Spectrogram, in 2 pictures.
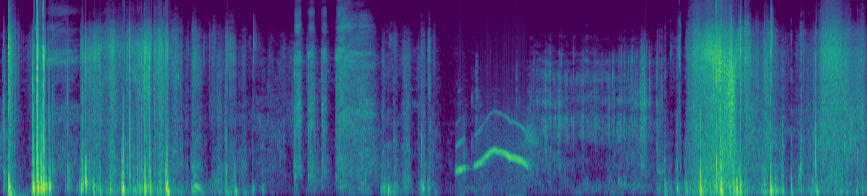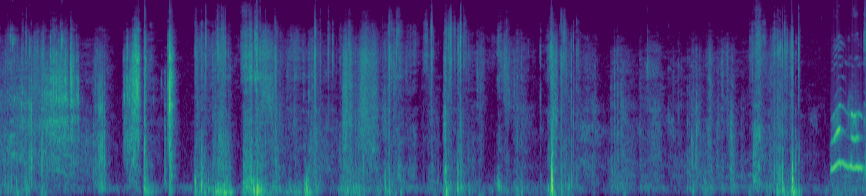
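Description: Plastic toy train track and toy trains being handled on carpet: scattered clicks, knocks and scraping, with short rustling bursts. A brief hummed note rises and falls about seven seconds in.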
